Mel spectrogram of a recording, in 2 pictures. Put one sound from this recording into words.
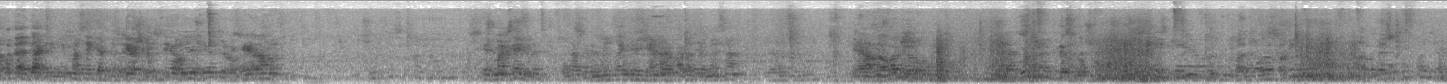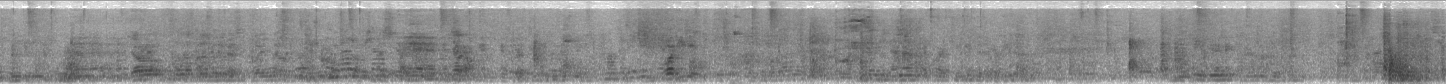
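Several men talk over one another.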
